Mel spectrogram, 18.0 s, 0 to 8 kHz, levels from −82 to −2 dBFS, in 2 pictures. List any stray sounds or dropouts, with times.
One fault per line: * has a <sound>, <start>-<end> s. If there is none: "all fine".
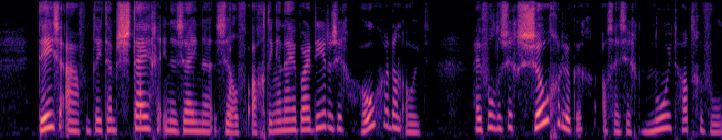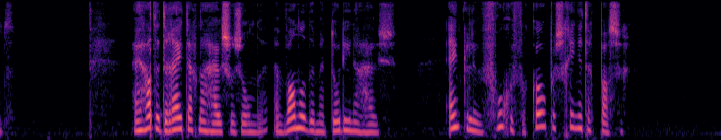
all fine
